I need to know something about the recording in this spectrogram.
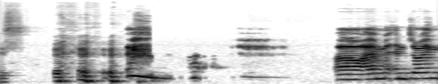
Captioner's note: laughter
